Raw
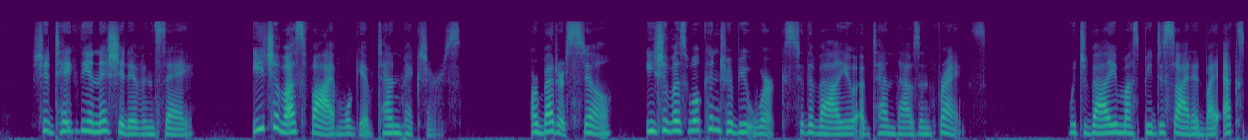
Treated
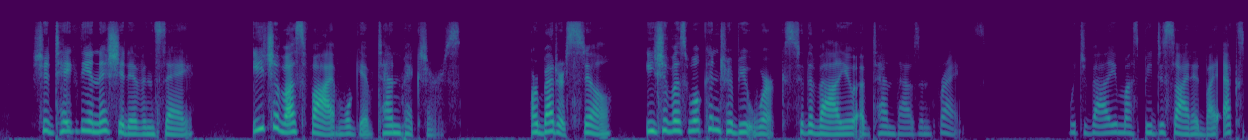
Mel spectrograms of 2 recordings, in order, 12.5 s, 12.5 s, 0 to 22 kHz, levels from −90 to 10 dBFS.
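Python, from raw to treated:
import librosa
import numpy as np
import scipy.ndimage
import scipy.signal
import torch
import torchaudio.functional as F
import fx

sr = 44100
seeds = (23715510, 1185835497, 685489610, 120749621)

y = fx.gain(x, sr, db=fx.line((8.53, -4.0), (9.16, -15.0), (11.01, -15.0), (11.74, -8.0)))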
